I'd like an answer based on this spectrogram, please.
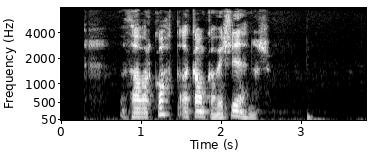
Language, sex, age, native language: Icelandic, male, 40-49, Icelandic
